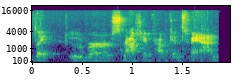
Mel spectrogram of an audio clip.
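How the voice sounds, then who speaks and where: A woman co-hosting a casual chat, telling a story with excitement and frequent laughs. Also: lowish voice, normal speed, gravelly, slight background noise. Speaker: co-host. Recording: roomy echo.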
